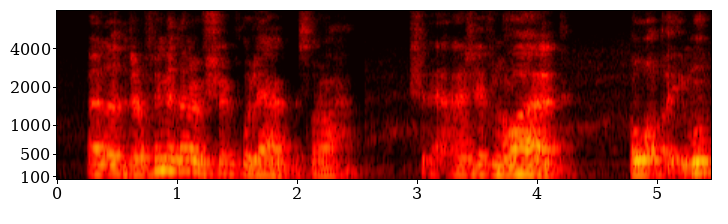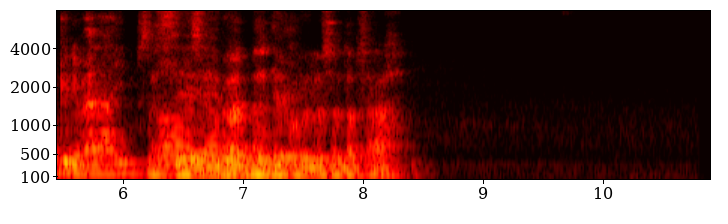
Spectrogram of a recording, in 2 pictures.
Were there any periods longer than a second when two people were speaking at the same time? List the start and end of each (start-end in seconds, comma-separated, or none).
6.2-7.4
